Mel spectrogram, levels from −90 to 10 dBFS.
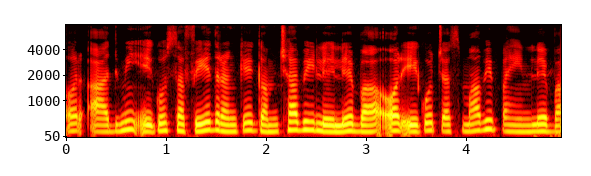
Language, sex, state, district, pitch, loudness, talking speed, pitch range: Bhojpuri, female, Uttar Pradesh, Ghazipur, 185 Hz, -16 LUFS, 195 wpm, 175-200 Hz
